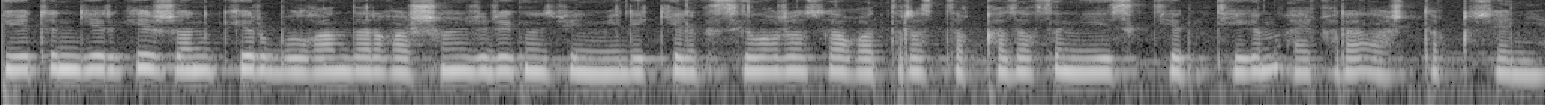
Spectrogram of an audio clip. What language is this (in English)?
Kazakh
